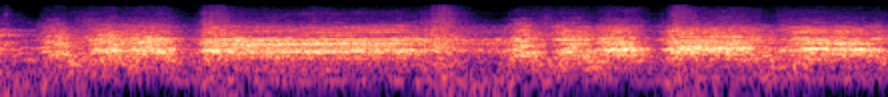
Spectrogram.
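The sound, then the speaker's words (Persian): A crowd of mourners at a gathering for Imam Husayn chants responses in loud unison, the sound dense and sustained, with a few stronger surges at fairly regular intervals. “اگه بدونید چقدر قشنگ سینه میزنن، چقدر قشنگ جواب میدن.”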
